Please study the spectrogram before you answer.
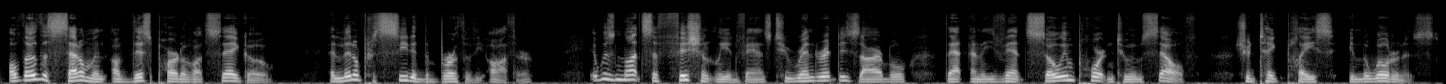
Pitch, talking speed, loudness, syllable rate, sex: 135 Hz, 160 wpm, -19 LUFS, 5.1 syllables/s, male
